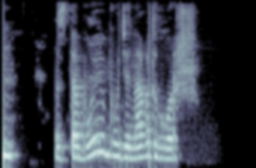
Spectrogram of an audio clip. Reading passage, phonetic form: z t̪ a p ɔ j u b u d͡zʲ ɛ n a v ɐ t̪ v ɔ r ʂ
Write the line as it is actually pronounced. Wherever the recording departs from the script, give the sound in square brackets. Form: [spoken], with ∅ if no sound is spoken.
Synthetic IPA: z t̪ a [b] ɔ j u b u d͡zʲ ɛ n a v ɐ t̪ [ɣ] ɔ r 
